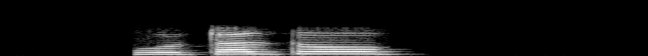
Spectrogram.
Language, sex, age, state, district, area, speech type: Hindi, female, 18-30, Uttar Pradesh, Pratapgarh, rural, conversation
